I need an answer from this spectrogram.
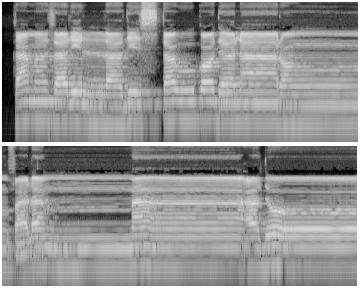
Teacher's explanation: ketika kita ingin menggabungkan falamma dengan adoat, maka panjangnya falamma menjadi 6 harokat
